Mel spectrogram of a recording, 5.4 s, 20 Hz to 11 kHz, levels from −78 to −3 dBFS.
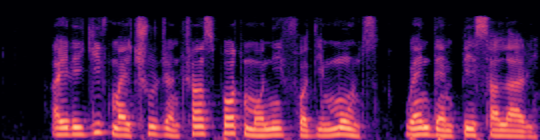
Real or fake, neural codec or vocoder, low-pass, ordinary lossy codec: real; none; 7.2 kHz; none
